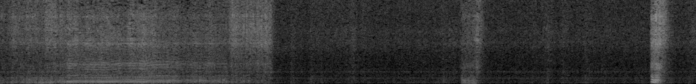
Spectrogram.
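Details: Walter the domestic cat snores in deep sleep: a drawn-out, low, droning inhalation lasting over two seconds fades out, then two short sharp knocks or clicks punctuate the quiet that follows.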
